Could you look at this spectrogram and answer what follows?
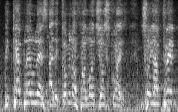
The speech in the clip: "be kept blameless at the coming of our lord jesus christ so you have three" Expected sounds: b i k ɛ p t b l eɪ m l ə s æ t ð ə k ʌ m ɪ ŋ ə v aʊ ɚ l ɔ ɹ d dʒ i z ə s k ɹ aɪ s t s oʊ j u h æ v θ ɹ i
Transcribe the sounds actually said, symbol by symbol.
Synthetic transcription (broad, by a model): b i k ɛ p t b l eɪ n l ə s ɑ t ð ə k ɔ m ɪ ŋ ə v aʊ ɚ l ɔ d dʒ i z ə s k ɹ aɪ s t s oʊ j u h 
